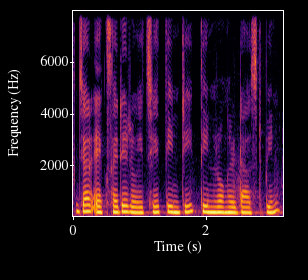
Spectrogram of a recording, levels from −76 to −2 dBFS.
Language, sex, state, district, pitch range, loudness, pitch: Bengali, female, Tripura, West Tripura, 210-230 Hz, -12 LUFS, 215 Hz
